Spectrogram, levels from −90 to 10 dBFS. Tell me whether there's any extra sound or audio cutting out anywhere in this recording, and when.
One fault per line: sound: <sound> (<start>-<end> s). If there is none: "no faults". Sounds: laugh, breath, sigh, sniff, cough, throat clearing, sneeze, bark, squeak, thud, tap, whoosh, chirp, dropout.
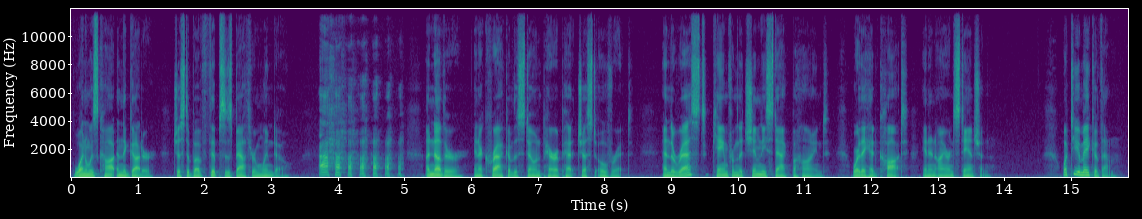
sound: laugh (3.7-5.0 s)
